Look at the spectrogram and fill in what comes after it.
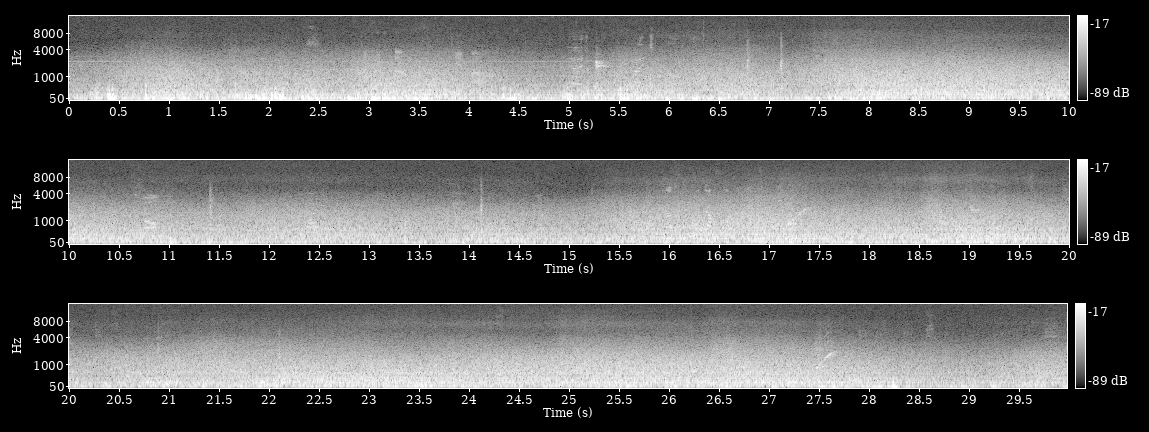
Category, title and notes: Soundscapes > Urban
AMB Calella beach waves German tourists LR
Calella beach with German speaking tourists.
barcelona, calella, catalunya, field-recording, german, stereo, tourists, waves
